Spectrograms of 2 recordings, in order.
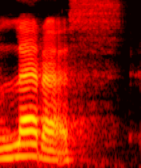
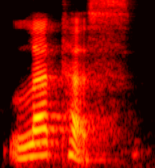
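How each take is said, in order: First: The middle T is pronounced softly. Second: The middle T is pronounced clearly.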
